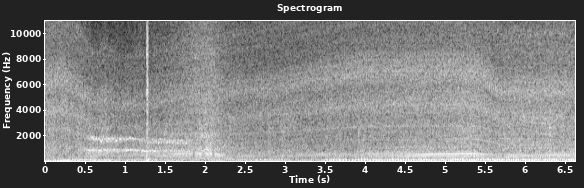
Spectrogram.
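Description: Tow truck speeding and skidding in Grand Theft Auto V on PC, a steady engine roar with rising and falling pitch, tire squeal and a brief sharp crack, continuous and fairly loud throughout, with voices talking over it.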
